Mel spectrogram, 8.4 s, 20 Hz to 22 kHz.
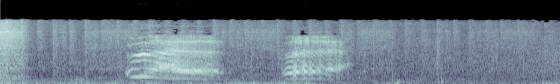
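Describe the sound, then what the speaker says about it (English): A man in a real-life Quake deathmatch parody screams in agony, two drawn-out wavering wails about a second each, loud and close, followed by quieter rustling. "Man is crawling around for about 5 minutes, screaming in agony, and then the final death cry."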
